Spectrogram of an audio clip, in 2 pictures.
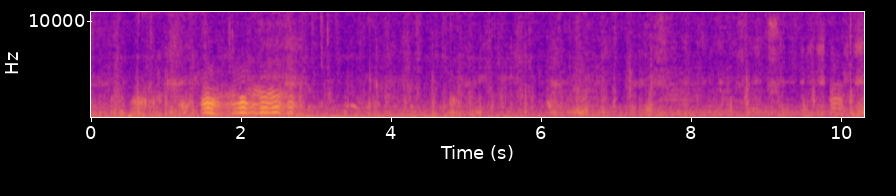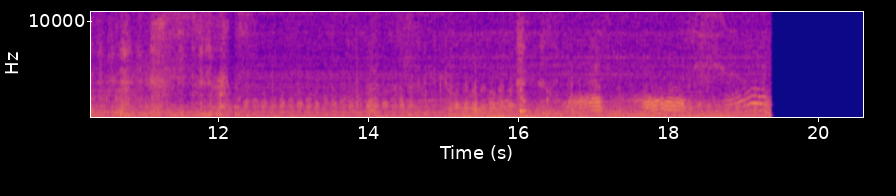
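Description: Newborn boxer puppies whimpering and squeaking in short, wavering high-pitched cries, loudest about two seconds in and again near the end.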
